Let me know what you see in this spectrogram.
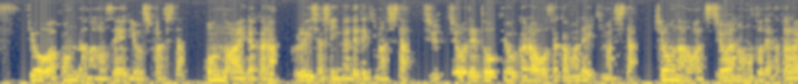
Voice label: test male live rec, underdetermined; SiSEC10

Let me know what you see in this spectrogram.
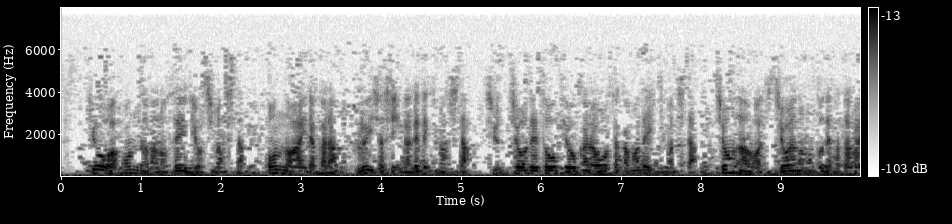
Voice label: male live rec; SiSEC08; SiSEC underdetermined

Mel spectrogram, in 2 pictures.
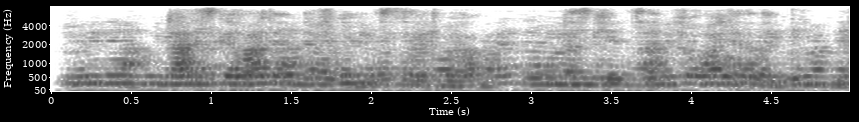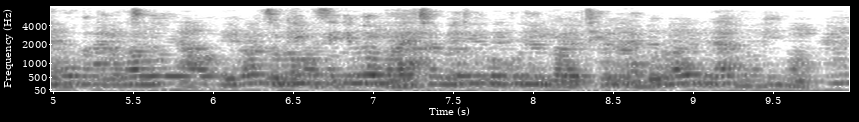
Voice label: female synthconv

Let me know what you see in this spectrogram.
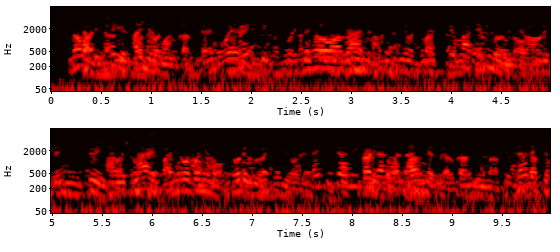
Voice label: male, live rec, 250ms, 5cm; SiSEC08; SiSEC underdetermined

